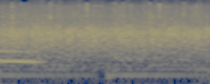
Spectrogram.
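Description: Steady, dense audience applause after introductions of a theater production crew for a sold-out Frozen show, continuous throughout with a faint voice underneath near the start.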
